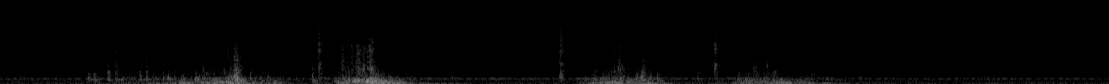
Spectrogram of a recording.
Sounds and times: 3.3s chair that's pushed backwards 4.1s
5.8s chair that's pushed backwards 8.2s

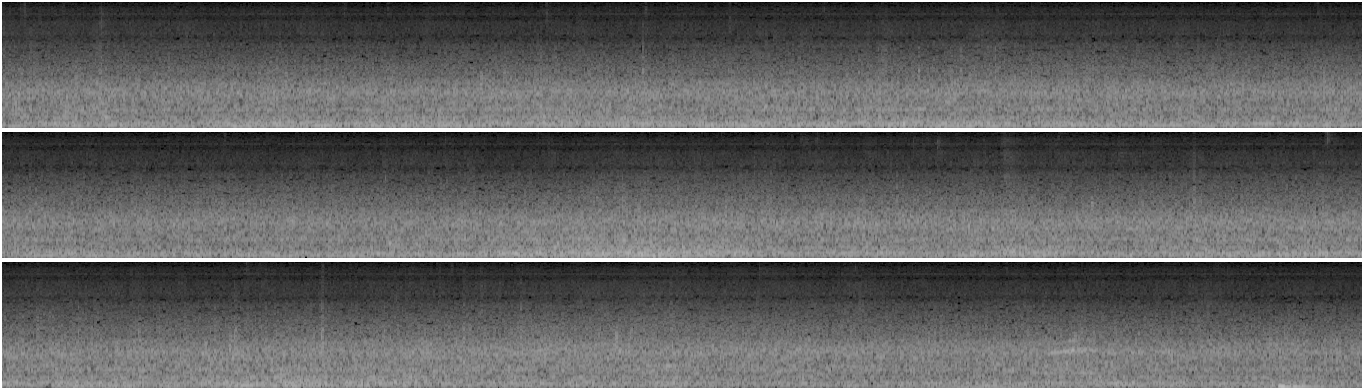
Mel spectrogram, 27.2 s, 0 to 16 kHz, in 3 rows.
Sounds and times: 11.6s heavy rain decreasing 27.2s

